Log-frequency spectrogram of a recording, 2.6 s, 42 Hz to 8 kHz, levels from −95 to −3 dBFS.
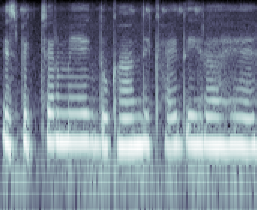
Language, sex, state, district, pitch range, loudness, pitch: Hindi, female, Bihar, Vaishali, 215-230 Hz, -14 LUFS, 220 Hz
